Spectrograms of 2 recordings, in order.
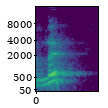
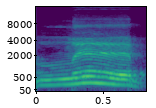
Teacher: lip, I would say pretty quickly, but lib, I want to spend more time on that vowel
